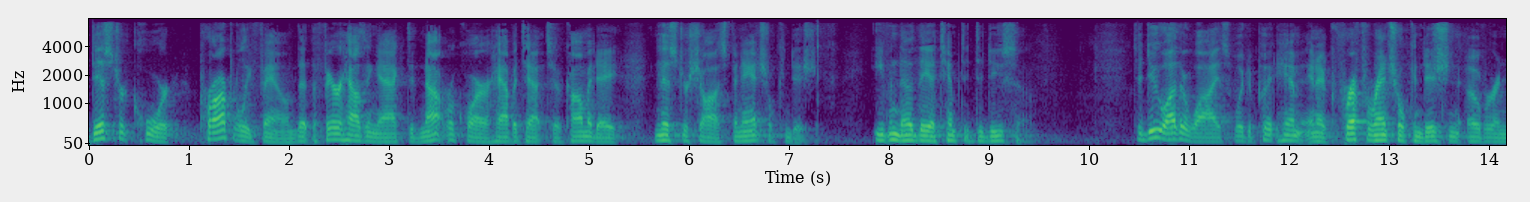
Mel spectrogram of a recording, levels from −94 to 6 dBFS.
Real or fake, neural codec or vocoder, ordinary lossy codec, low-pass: real; none; AAC, 32 kbps; 7.2 kHz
